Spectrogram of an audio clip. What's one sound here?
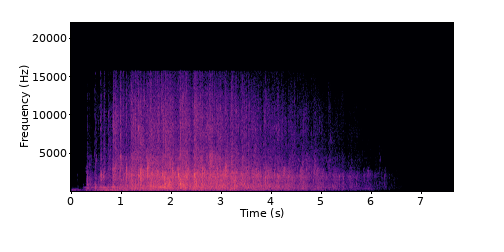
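An audience applauds in a hall, then the applause fades away.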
